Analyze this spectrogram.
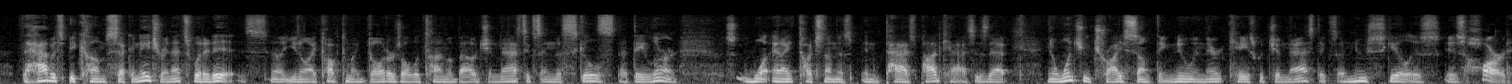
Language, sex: English, male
